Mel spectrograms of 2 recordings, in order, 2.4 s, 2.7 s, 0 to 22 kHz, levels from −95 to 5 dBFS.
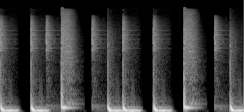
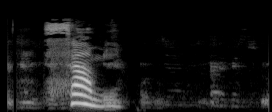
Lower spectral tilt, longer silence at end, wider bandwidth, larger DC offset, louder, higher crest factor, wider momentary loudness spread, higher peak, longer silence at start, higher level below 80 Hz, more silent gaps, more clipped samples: first, -6 dB/octave vs -3 dB/octave; second, 0 s vs 1.5 s; first, 16 kHz vs 11 kHz; neither; first, -17 LUFS vs -20 LUFS; second, 14 dB vs 22 dB; second, 4 LU vs 24 LU; first, 0 dBFS vs -4 dBFS; second, 0 s vs 0.25 s; first, -18 dBFS vs -86 dBFS; first, 0.24-0.30 s, 0.87-0.91 s, 1.48-1.53 s, 1.77-1.83 s, 2.10-2.14 s vs none; neither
